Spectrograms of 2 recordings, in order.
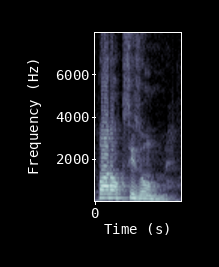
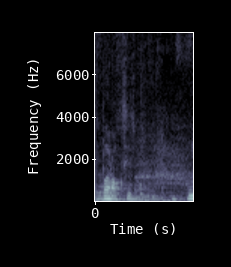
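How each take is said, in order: First: Answers his own question slowly. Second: Repeats peroxisome में much softer and slower; drops his voice to let it sink in. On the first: Teacher slowly answering his own quiz question. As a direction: spells out the answer slowly for the class. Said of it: "किसमें?". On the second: Teacher quietly repeating the answer for the class. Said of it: "कहां enter कर गया?". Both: Shown as a demonstration.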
